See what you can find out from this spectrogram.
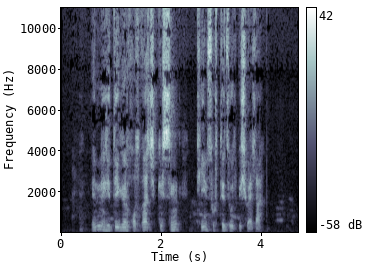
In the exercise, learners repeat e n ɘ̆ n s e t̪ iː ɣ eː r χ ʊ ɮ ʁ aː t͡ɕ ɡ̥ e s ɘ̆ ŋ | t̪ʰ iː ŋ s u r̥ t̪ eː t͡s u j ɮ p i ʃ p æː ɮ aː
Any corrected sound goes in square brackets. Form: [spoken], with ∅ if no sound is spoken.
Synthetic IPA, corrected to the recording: e n ɘ̆ n [x] e t̪ iː ɣ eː r χ ʊ ɮ ʁ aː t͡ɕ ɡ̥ e s ɘ̆ ŋ | t̪ʰ iː [m] s u r̥ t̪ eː t͡s u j ɮ p i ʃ p æː ɮ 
